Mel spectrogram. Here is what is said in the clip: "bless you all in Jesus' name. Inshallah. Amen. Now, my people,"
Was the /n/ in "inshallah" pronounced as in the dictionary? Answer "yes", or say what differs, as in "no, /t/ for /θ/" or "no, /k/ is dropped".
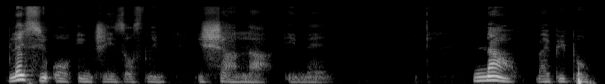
no, /n/ is dropped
